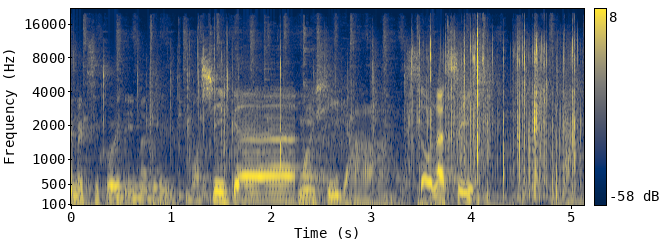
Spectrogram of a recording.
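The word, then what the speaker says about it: 墨西哥: Mochiga.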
